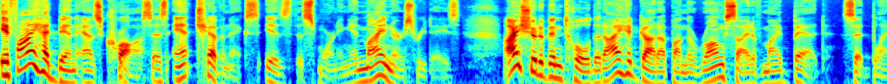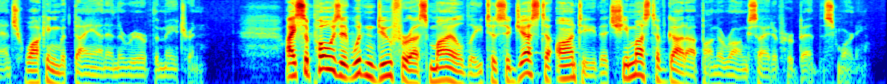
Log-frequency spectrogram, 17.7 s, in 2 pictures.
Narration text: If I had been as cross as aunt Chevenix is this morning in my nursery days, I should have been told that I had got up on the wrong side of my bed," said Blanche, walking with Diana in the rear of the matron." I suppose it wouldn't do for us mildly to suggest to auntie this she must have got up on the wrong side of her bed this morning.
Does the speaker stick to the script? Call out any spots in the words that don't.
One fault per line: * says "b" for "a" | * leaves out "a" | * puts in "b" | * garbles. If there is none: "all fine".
* says "that" for "this"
